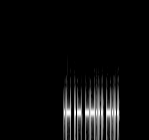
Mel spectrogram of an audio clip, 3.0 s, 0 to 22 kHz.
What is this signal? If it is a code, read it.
Morse code, heard as a keyed tone, about 44 wpm, 690 Hz. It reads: AA7B
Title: USA Call Signs Repeated 2x 45wpm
